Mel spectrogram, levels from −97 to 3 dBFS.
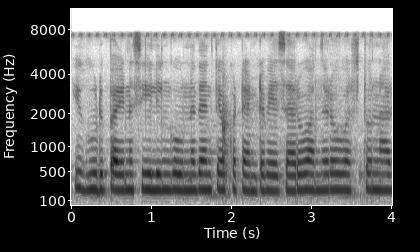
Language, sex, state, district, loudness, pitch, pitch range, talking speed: Telugu, female, Telangana, Karimnagar, -18 LUFS, 230 Hz, 225-235 Hz, 150 wpm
